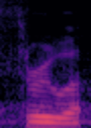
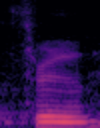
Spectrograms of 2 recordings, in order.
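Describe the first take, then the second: No difference in how they are said.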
